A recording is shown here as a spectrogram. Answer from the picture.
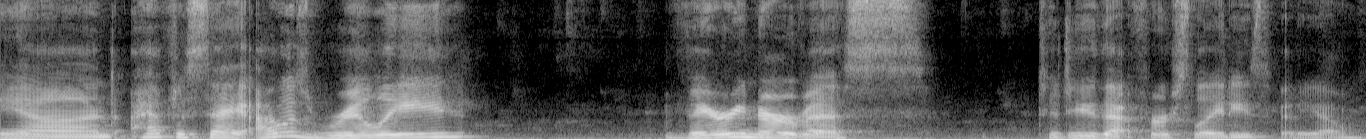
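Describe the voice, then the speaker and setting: A loud woman's very deep, low voice with very wide pitch swings, a fairly slow pace and long, frequent pauses. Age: 40s. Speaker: flosstube cross-stitch vlogger. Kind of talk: casual live stream chat. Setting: live video stream, not at home. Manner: mumbles sometimes; trying to talk loud.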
